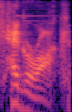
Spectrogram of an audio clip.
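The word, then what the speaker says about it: Cegorach: guarded by their god named Kegorok, I believe is how you pronounce his name.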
